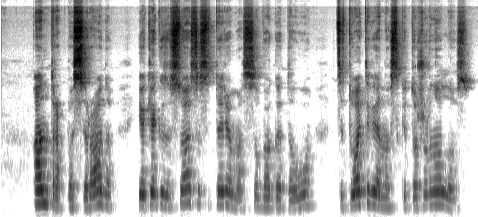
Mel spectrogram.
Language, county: Lithuanian, Vilnius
